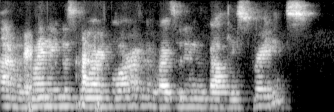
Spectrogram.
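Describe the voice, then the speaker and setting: A woman speaks at a moderate pace in a medium pitch with monotone, flat intonation and audible room echo. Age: 20s. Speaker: public commenter. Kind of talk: public comment at hearing. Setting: public meeting hall with audience. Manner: loud.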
